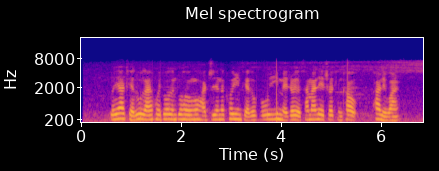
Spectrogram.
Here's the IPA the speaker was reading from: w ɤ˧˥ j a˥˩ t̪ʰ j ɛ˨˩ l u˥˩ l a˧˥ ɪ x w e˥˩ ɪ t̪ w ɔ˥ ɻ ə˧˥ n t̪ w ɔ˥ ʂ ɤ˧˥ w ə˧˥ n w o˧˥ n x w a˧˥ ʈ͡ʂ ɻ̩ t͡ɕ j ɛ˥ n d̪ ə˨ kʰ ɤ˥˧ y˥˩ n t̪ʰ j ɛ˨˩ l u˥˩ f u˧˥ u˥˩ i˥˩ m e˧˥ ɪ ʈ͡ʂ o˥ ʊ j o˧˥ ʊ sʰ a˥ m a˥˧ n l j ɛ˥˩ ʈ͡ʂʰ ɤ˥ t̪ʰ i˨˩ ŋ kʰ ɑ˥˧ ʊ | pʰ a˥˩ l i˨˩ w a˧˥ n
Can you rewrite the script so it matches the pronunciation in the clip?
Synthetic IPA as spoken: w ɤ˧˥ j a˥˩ t̪ʰ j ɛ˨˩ l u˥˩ l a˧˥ ɪ x w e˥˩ ɪ t̪ w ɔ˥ ɻ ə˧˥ n t̪ w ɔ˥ x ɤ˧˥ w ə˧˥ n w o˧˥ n x w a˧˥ ʈ͡ʂ ɻ̩ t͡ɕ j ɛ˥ n d̪ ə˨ kʰ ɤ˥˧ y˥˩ n t̪ʰ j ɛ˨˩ l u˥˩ f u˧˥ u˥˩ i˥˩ m e˨˩ ɪ ʈ͡ʂ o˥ ʊ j o˨˩ ʊ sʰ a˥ m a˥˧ n l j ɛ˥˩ ʈ͡ʂʰ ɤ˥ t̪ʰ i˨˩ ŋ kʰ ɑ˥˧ ʊ | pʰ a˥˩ l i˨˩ w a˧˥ n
